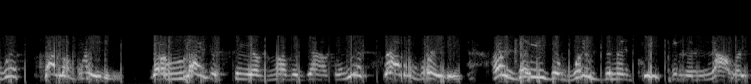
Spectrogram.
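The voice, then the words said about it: Hoarse, strained voice. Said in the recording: “I'm losing my voice as it is”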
